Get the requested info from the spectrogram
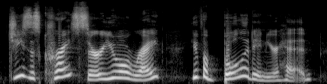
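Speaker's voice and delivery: urgent, wide-eyed soldier's shock; alarmed radio operator. Retold or imitated. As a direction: blurt it out in acted alarm.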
